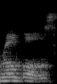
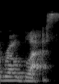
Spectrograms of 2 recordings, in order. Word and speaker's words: Robles: my name right so i've been called robles many many times which is fine all right but it's robles you know and it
